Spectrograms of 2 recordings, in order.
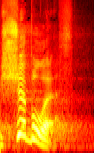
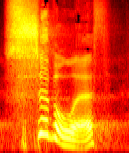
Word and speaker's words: Shibboleth: If he replied, "No," they said, "All right, say Shibboleth." And if he said Sibboleth, because he could not pronounce the word correctly, they seized him and killed him at the fords of Jordan.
